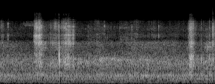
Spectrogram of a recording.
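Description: Soil and dry leaves being scraped and handled by hand, with a few short sharp crackles, one loud just after the start and another near the end.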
